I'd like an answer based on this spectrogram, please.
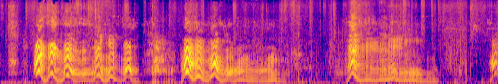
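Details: Two German Shepherds, Buffy and Willow, at play chasing a ball in the snow in January; bursts of rapid, wavering barks and growly yowls, rising and falling in pitch, in three long runs.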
